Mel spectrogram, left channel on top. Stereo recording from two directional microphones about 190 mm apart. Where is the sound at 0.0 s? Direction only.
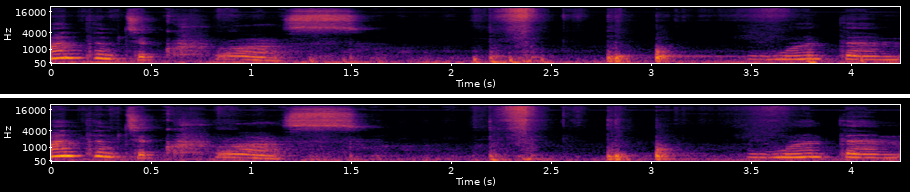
10° right (ahead or behind).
